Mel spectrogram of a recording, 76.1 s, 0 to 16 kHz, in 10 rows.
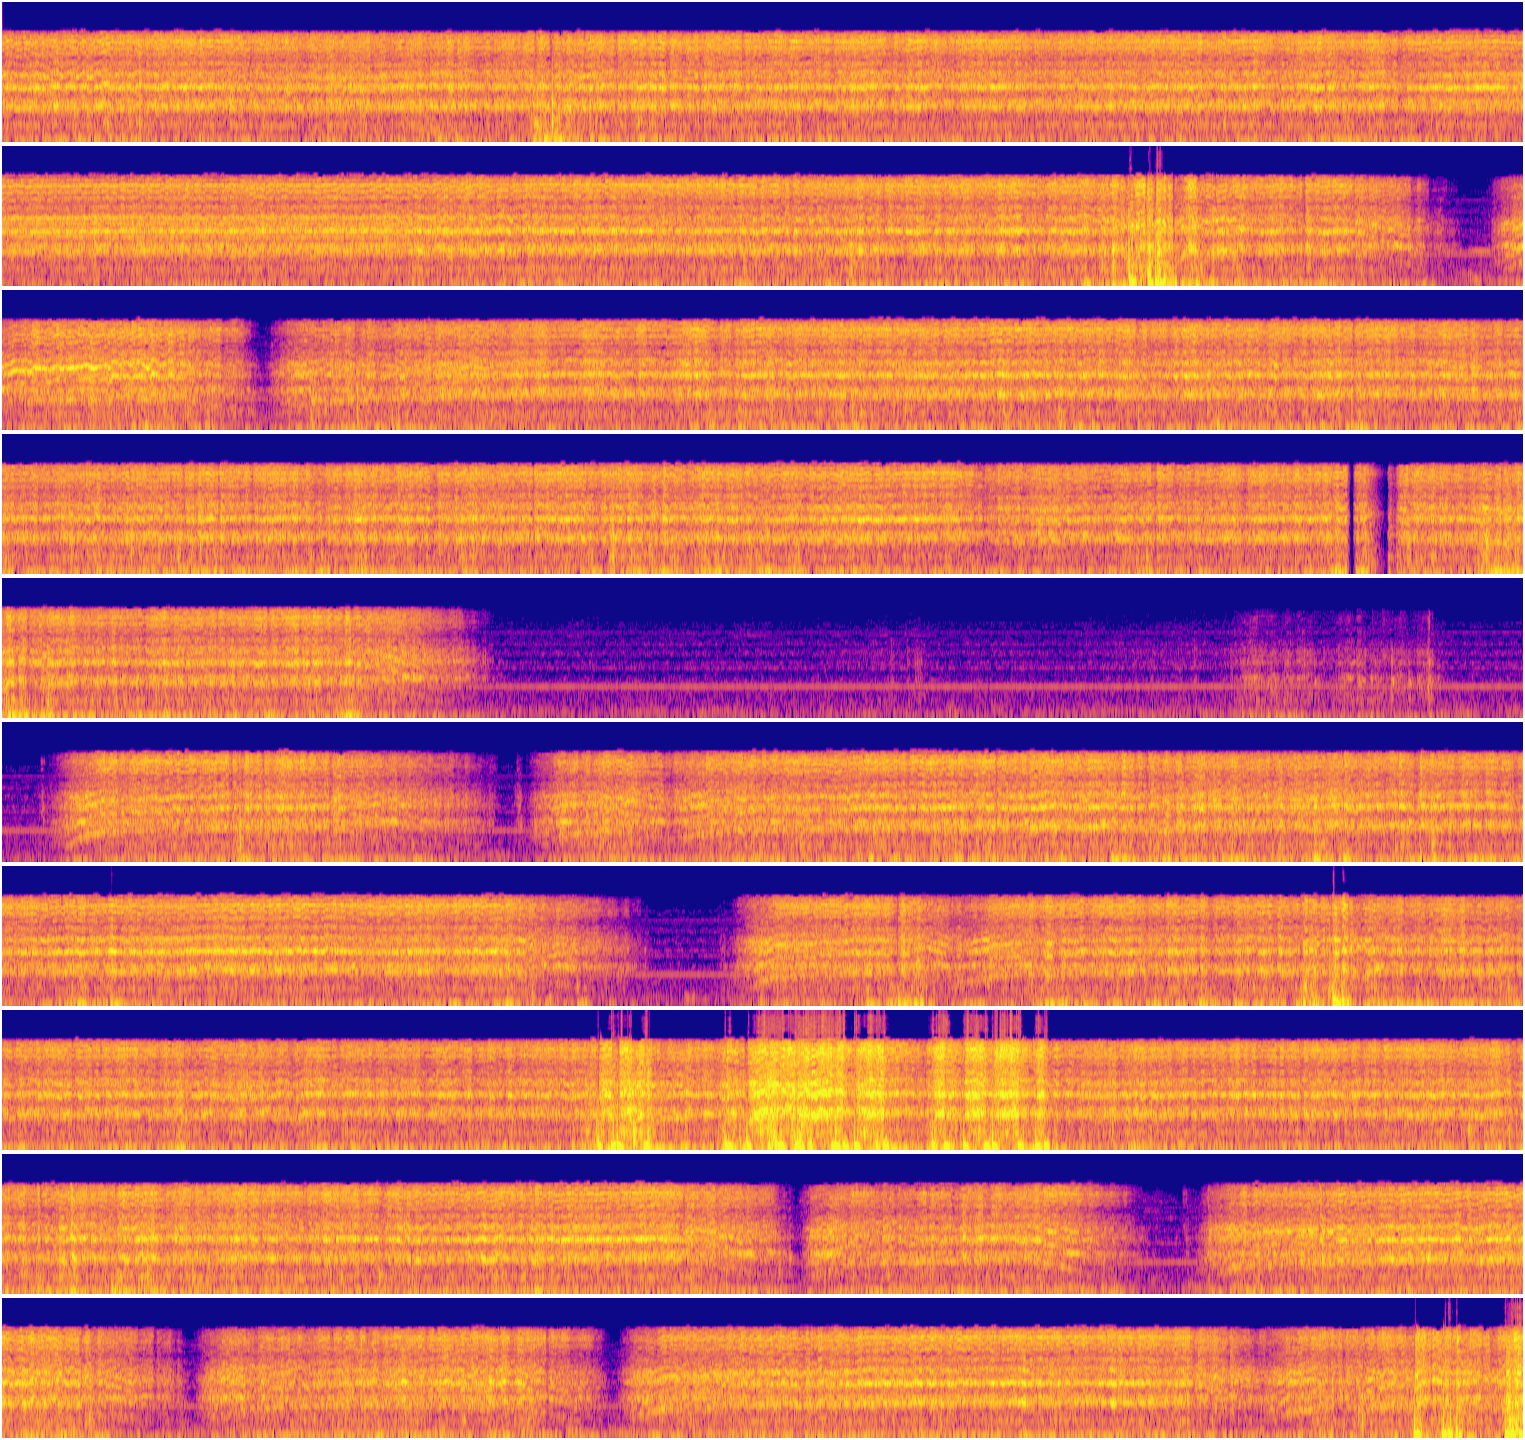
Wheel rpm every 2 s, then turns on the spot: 220, 230, 230, 220, 210, 230, 210, 110, 150, 230, 230, 230, 230, 220, 230, 220, 30, 0, 10, 130, 100, 220, 220, 220, 90, 200, 230, 230, 240, 240, 230, 220, 140, 120, 150, 150, 210, 170.
36-38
